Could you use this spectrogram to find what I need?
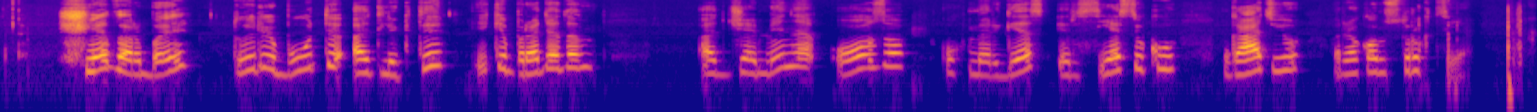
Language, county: Lithuanian, Kaunas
